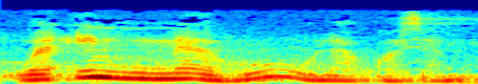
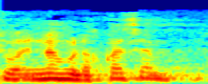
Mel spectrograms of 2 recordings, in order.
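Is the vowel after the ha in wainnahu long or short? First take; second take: long; short. First: The vowel after the ha is lengthened. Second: The vowel after the ha is cut short. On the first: The speaker calls it right. "مد طبيعي" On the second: The speaker calls it wrong. "ما تقولش"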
